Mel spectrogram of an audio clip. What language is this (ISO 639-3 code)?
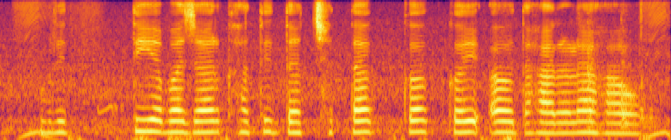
bho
